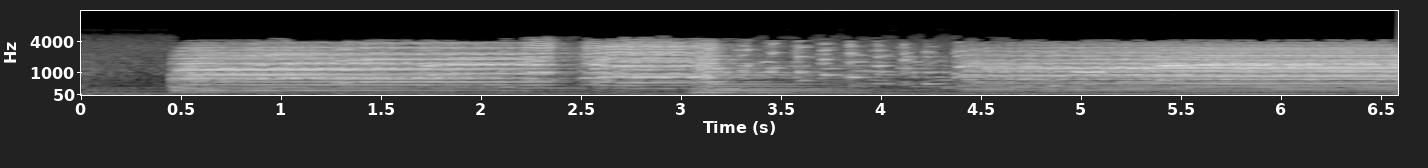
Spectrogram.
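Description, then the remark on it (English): A loud train horn blares steadily for several seconds, with a brief rhythmic chugging of the moving train in the middle before the horn swells again. No one speaks. “He's on his way to the railroad station to get the 6 o'clock train for Albany.”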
